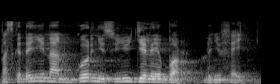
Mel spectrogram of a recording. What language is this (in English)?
Wolof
